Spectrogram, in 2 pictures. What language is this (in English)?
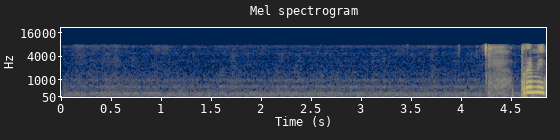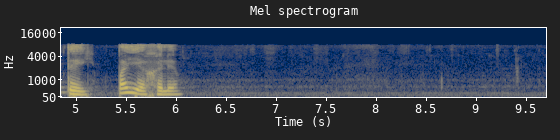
Russian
